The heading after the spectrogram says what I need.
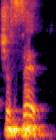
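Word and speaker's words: חֶסֶד: Hay una palabra hebrea, se pronuncia chesed.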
